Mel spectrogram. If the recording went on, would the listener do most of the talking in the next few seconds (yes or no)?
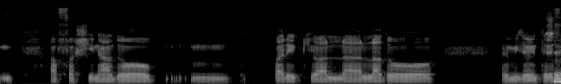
no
